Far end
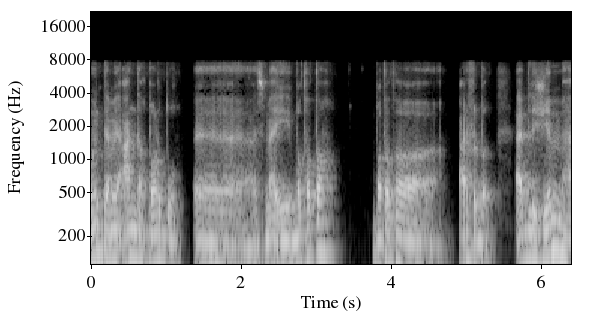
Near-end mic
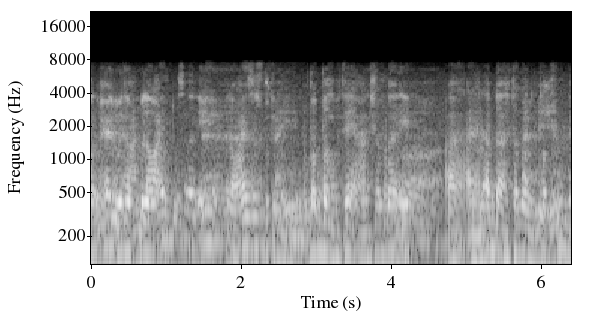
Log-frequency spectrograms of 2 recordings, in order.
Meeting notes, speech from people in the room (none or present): present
